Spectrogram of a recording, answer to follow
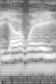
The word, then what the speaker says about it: Yahweh: text you see there yahoo is the pronunciation of the Tetragrammaton that i've chose that i don't get into fights with people about this some say Yahweh the King James says Jehovah Jehovah look we're talking about four consonants and we're doing the best we can the pronunciation I've landed on is you who us so if you hear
